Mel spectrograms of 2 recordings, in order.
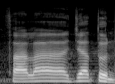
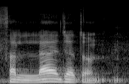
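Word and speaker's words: ثلاجة: Fi baitina salajatun. Naam, thalajatun. Salajatun. Ya, di lamnya bacanya ada tasjidnya. Tasjid.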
